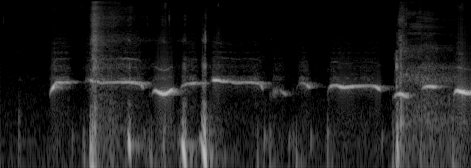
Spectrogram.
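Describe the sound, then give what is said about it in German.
A Christmas carol tune is whistled alone in clear, steady notes that step and glide through a short phrase, with a few sharp knocks breaking in partway through and near the end. “Ihr Kinderlein kommt mit, oder?”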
